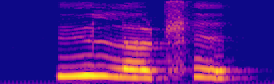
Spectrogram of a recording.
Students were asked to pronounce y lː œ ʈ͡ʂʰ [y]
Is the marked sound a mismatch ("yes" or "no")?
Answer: yes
